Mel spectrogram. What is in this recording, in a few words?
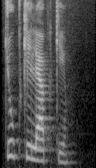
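"тюпки-ляпки", Komi, female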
